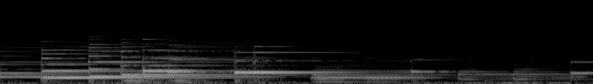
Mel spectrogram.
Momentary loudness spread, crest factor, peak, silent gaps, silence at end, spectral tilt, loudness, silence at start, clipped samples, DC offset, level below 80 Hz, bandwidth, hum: 21 LU; 16 dB; -20 dBFS; none; 0 s; -7 dB/octave; -34 LUFS; 0 s; under 0.1%; under 0.1%; -58 dBFS; 4.6 kHz; none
